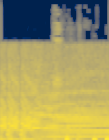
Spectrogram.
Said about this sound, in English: That's what the air horn's for.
